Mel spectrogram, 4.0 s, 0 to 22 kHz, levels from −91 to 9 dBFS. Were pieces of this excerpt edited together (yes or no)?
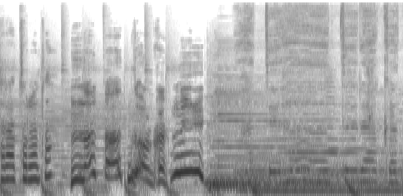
yes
